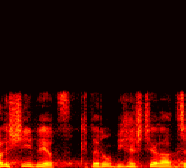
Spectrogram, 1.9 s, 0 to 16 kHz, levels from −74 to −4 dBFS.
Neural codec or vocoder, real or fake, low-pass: codec, 16 kHz, 1 kbps, FunCodec, trained on Chinese and English, 50 frames a second; fake; 7.2 kHz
